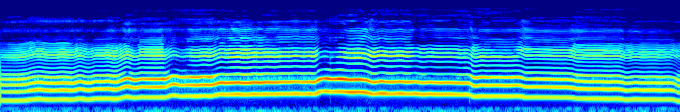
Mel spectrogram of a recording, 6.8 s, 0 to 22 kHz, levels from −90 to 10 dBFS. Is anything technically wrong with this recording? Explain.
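No technical faults are audible.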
